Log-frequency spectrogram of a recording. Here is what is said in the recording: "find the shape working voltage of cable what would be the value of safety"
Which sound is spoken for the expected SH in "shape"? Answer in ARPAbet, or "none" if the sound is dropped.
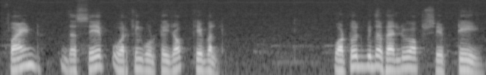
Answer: S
